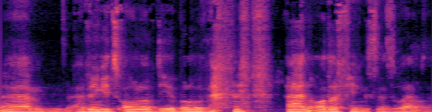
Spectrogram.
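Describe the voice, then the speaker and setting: A man with a French accent speaks at a fairly high pitch. His tone is dark and mellow, and his pace fairly slow. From France. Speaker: conference speaker. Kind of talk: panel Q&A. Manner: halting.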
